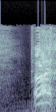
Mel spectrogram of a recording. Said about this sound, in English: I'm going to sneeze. Hang on. It's going. No, come back. It's gone. Hang on. Oh no. Hang on.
